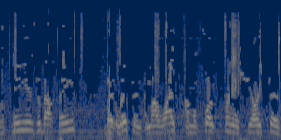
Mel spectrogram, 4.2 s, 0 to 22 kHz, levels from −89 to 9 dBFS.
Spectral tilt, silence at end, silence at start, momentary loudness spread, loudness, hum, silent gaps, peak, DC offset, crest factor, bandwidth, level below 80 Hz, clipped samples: -3 dB/octave; 0 s; 0 s; 8 LU; -39 LUFS; none; none; -16 dBFS; under 0.1%; 24 dB; 16.5 kHz; -64 dBFS; under 0.1%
